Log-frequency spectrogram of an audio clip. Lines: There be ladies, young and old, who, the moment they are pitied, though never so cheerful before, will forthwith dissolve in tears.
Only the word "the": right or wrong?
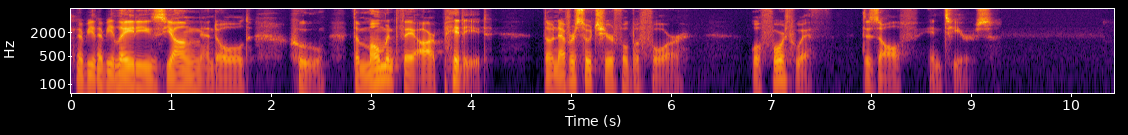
right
